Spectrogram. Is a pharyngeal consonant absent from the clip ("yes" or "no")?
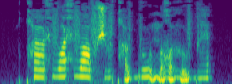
no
